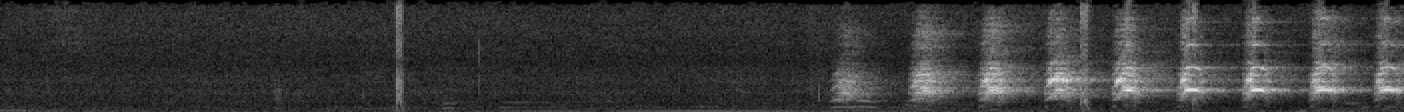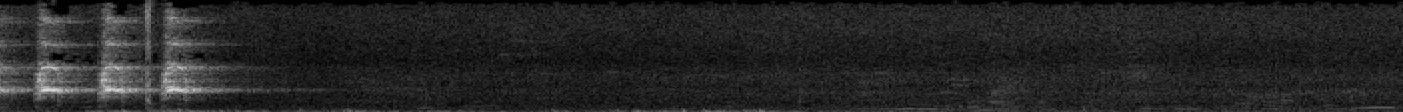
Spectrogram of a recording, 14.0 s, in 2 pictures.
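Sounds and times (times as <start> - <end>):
bird calling loudly: 4.2 - 8.4.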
